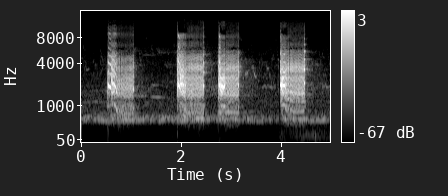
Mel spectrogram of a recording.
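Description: Grey Partridge giving four harsh, grating, rusty calls, each about half a second long, spaced irregularly over five seconds.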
